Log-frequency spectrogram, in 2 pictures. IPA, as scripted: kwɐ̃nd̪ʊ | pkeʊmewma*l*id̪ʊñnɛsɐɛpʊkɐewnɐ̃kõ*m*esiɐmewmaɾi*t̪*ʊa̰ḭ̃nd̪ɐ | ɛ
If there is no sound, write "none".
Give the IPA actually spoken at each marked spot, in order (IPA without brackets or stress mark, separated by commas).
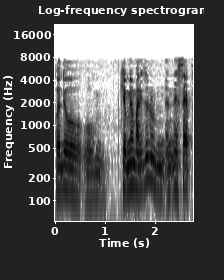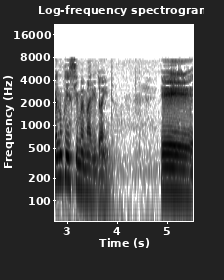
ɾ, ɲ, d̪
